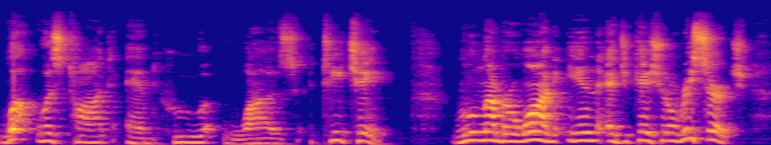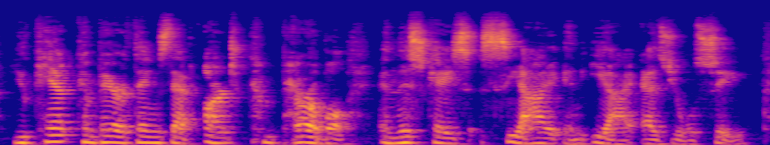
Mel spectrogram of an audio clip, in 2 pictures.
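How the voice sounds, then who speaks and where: A man speaks at a fairly slow pace. There is audible room echo over a quiet background. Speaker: reading specialist reviewing a study. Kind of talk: lecture. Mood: critical, measured. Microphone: webcam.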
